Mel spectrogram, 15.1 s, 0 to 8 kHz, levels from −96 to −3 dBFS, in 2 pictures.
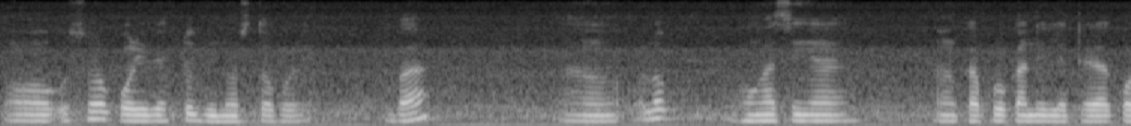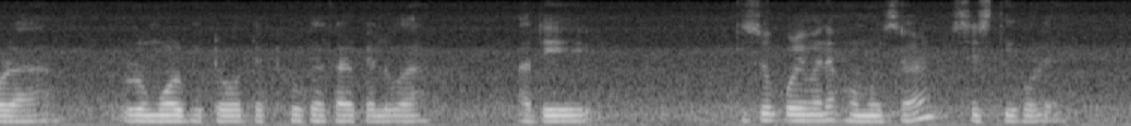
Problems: none marked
